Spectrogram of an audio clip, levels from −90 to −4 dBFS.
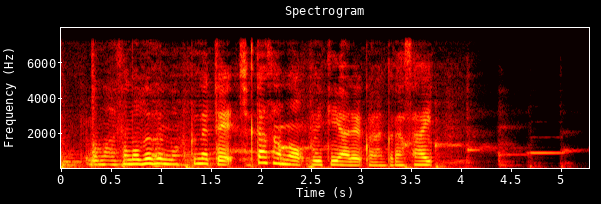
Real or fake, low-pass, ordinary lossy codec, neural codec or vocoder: fake; 7.2 kHz; none; autoencoder, 48 kHz, 32 numbers a frame, DAC-VAE, trained on Japanese speech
